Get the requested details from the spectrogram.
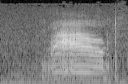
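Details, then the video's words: Butters the cat meowing for attention at night indoors: one drawn-out harmonic meow of about half a second, rising then falling, followed by a short click; a steady low hum runs underneath. "I Need Attention Meows"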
